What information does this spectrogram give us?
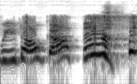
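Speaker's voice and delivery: very high-pitched, tearful, panicked crying. Retelling a scene with a doctor, quoting what they said back then; retelling their own panic. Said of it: "I'm panicking at this point".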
